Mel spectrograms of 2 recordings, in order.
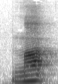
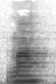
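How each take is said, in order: First: "ma" said firmly and in full; enunciated. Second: "ma" loose and unstressed, jaw just dropped; not enunciated. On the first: Teacher showing learners the over-careful version of the particle, enunciated "ma". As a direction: enunciate "ma" with a clear, open vowel. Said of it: "enunciate it, it would be ma". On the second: Teacher showing learners the practical pronunciation of the particle, lazy "ma". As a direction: let "ma" fall out lazily. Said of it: "Not enunciate it, it'd be ma". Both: Shown as a demonstration.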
